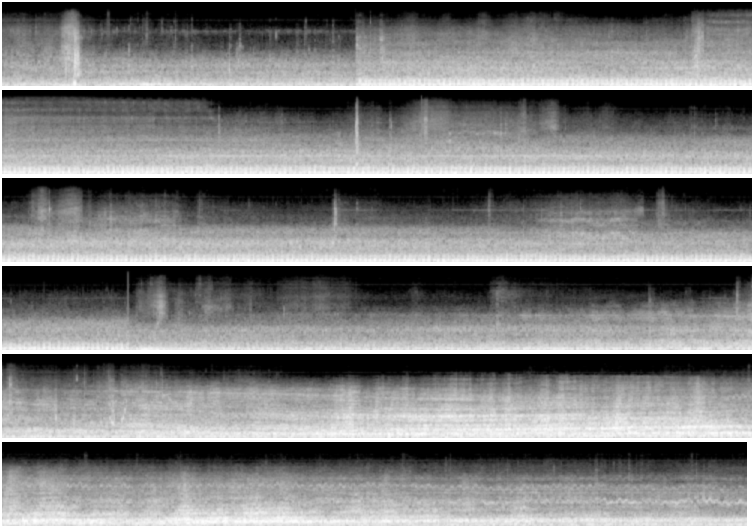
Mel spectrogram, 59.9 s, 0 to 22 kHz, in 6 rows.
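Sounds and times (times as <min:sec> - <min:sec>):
engine running steadily: 0:00.0 - 0:59.9.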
